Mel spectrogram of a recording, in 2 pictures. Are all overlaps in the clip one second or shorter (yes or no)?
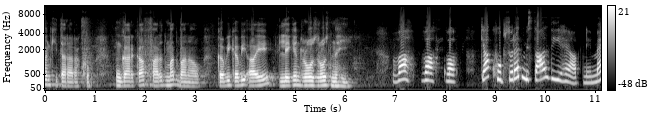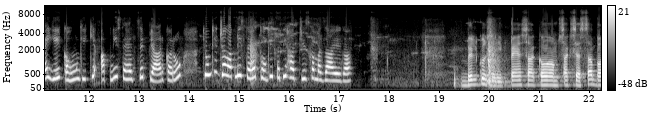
yes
